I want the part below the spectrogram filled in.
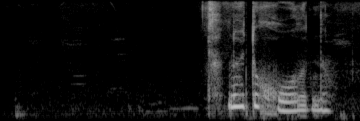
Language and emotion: Russian, sad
